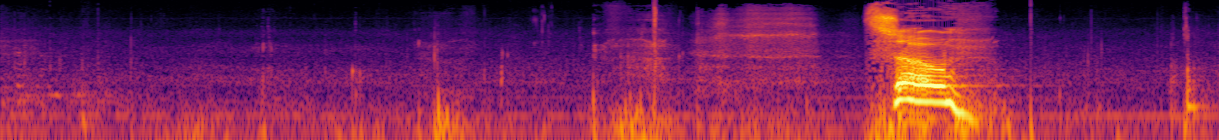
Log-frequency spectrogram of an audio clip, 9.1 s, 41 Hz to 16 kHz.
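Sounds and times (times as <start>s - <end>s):
person sipping water: 1.5s - 5.4s
swallowing water: 1.6s - 5.2s
speech: 6.7s - 7.4s.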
